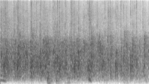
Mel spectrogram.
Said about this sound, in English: Let's give them a round of applause just to get started.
